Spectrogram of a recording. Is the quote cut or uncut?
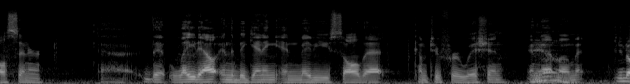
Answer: uncut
